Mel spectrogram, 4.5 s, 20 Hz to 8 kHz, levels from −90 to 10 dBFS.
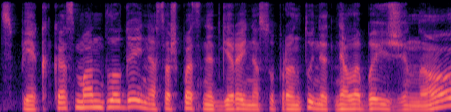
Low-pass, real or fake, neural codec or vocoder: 7.2 kHz; real; none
